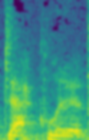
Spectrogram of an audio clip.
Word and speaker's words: Declan: irish god of the sea then i have declan spell d-e-c-k-l-a-n or you can do d-e-c-l-a-n now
